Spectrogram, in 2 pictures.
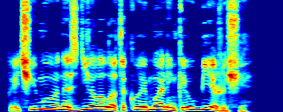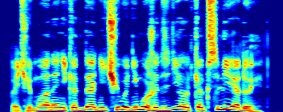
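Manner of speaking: high, contemptuous snort of a voice; scornful brother. A narrator's reading. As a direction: sneer at her failure. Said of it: "презрительно фыркал".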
